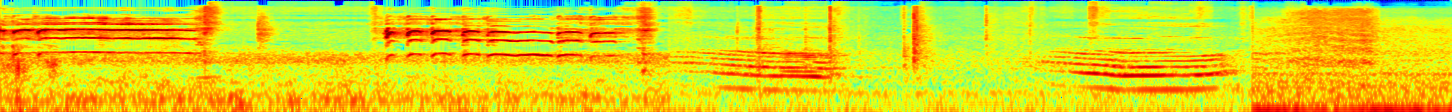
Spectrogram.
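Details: Pet cat making weird sounds indoors: several high, squeaky, drawn-out meows, the later ones sliding downward in pitch, amid room noise and a brief low hum near the end.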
